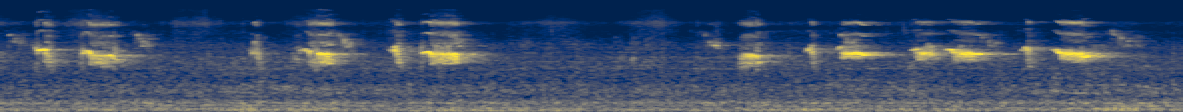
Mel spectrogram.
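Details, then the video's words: Birds singing in the morning, heard on waking. High, bright chirps come in clustered bursts of two or three, with quiet gaps between groups and a soft hiss throughout. "Birds song that wake you up in the morning"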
